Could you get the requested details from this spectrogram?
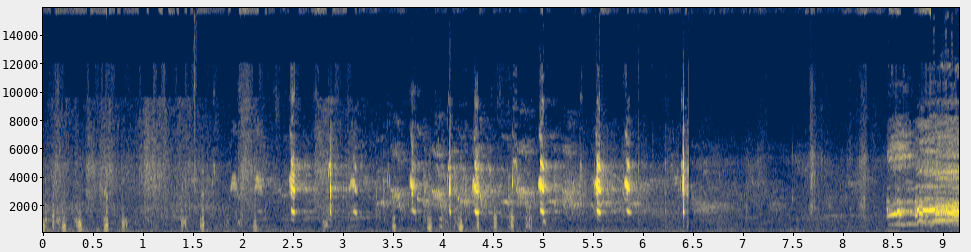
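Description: A partridge gives quick, clucking and chattering notes at an uneven, hurried pace, followed by a burst of rustling noise at the end.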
